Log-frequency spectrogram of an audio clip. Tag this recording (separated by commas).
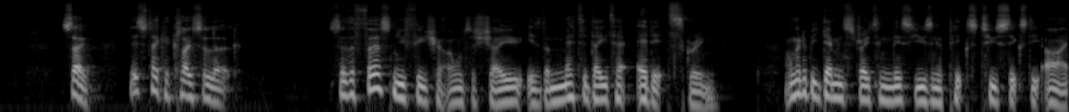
Speech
